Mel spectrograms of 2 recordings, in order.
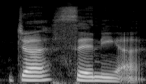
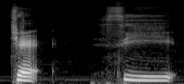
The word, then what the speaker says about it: Jacinia: So ฉันชื่อ, and then my name is Jacinia. So Thai pronunciation of Jacinia is Jesinia, because there's an ia sound in Thai.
